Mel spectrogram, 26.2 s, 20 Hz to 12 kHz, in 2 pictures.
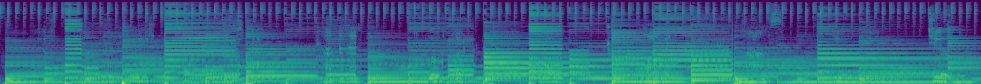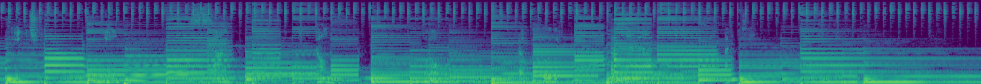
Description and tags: Aminor (Am G F E - 110bpm)
Spanish style guitar in A minor. Am G F E chords.
Fingerpicking and sampling.
For your loopable pleasure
